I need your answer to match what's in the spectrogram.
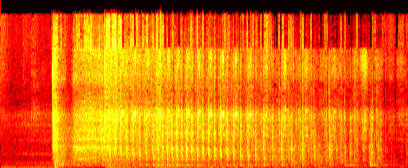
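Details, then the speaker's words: Champion generator used to run concrete drills, backfiring through the carb and exhaust with sharp pops. It then stumbles roughly before dying, and will only run on choke. Valves, carb, gaskets and fuel were checked; the cause was a faulty oil pressure sensor. "it's backfiring out the carb and backfiring out the exhaust and it doesn't want to run and only when it does one what it does it'll only do it with a choke on"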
